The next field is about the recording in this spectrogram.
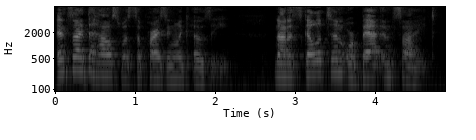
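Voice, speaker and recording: A woman reading a children's chapter book aloud, in an expressive storytelling manner. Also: mid-range voice, moderate pace. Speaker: reader.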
